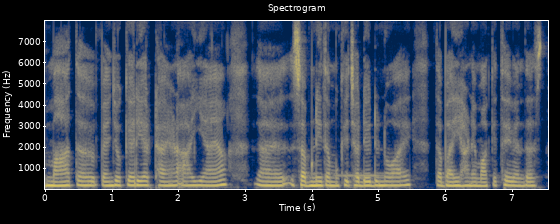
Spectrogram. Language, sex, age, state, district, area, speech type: Sindhi, female, 45-60, Gujarat, Junagadh, urban, spontaneous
